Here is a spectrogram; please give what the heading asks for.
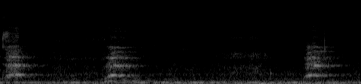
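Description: A dog barks three times, two sharp barks close together and a third after a pause, moderately loud over a steady low rumble, with no one talking.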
